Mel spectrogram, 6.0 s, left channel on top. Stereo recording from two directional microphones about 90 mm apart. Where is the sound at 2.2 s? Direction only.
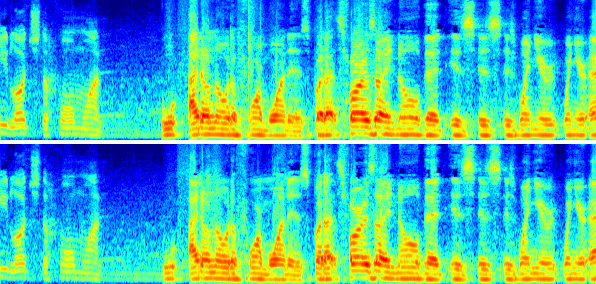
40° right (ahead or behind).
